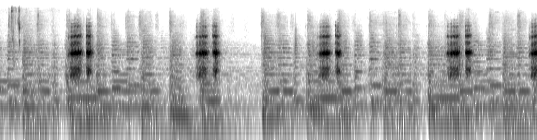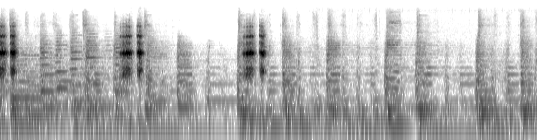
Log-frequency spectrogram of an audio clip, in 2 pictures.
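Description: A frog gives short, raspy croaks, one roughly every second, over a faint low background hum.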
